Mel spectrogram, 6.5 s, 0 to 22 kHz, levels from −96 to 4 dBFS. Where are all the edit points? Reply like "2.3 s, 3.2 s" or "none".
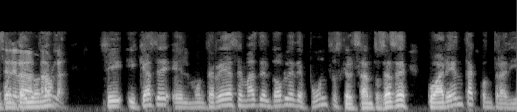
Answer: none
